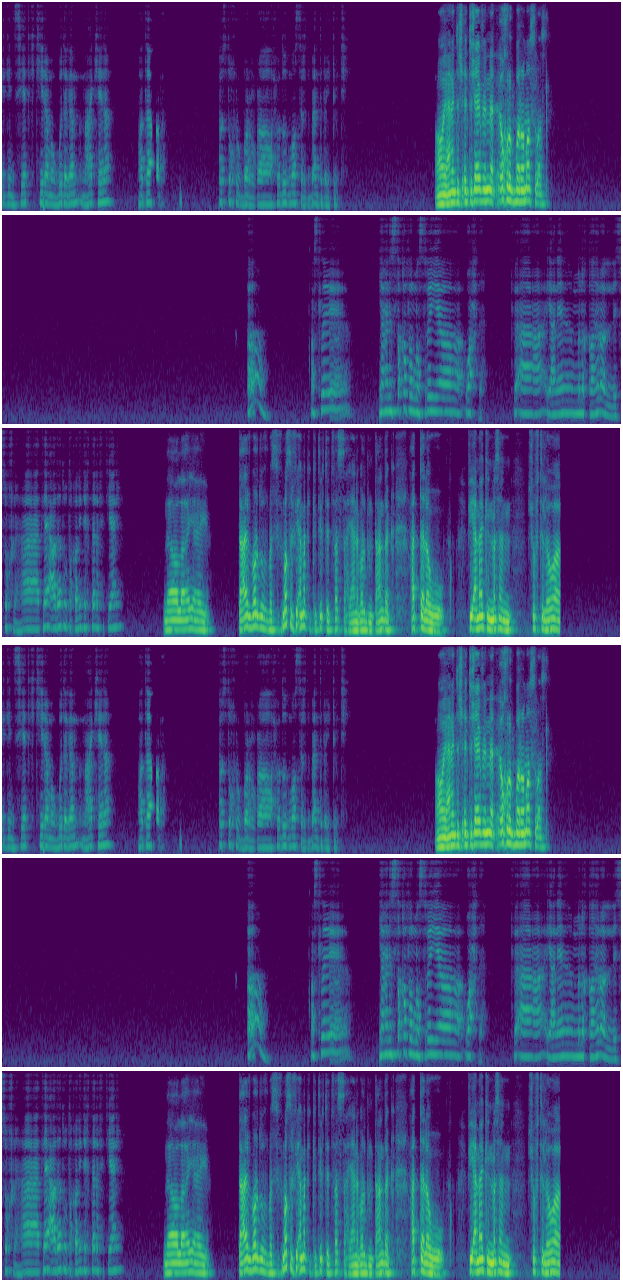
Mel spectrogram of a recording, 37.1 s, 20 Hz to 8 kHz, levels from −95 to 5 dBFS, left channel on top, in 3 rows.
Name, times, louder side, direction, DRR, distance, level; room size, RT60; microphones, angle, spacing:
voice 1, 0.0-2.2 2.7-3.3 4.3-6.9 17.3-17.7 18.6-19.4 19.9-22.0 22.6-27.2, right 2 dB, 20° right, 6.6 m, -38 dB
voice 2, 8.7-10.9 28.0-28.9 29.5-33.6 34.1-35.0 35.3-35.9, equal, 5° right, 0.3 m, -17 dB
head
